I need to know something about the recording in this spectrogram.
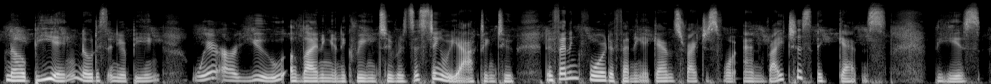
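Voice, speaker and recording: Low gravelly lady leading a slow soothing energy clearing, lots of breathy sighs. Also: lively intonation, a little mellow. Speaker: energy healing facilitator. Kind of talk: guided energy clearing session.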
